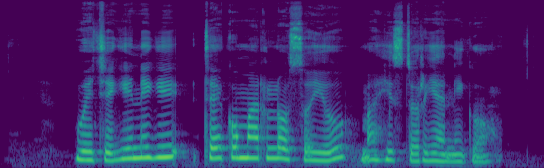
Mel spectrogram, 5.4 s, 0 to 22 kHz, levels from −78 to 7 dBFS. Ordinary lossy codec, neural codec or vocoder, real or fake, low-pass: none; none; real; none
